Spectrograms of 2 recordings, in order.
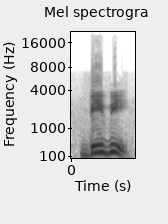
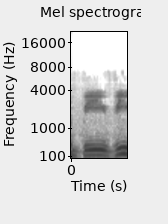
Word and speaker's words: बीवी: नीचे में ठीक है बीबी इसको भी गलत लोग उच्चारण करते हैं कितने लोग 99 पर लोग गलत शब्द बोलते हैं जबकि बीवी होता है व लगा रहता है लास्ट में ठीक है बीवी होता है ना कि बीबी बल्ब या बल्ब की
